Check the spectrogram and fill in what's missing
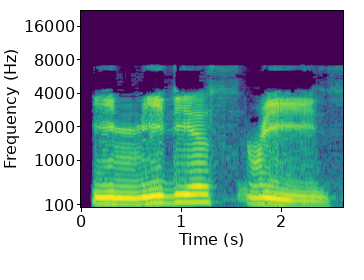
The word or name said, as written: in medias res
